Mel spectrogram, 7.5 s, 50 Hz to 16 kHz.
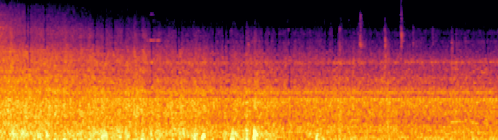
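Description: Seibu 2000 series electric train pulling out of the station, its wheels rumbling and clacking over rail joints, with a few sharp knocks about three to four seconds in. The sound fades as the train moves away.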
